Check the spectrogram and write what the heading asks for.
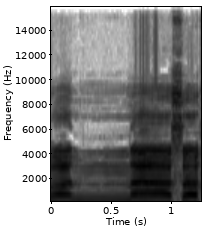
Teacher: نون مشدد پر غنہ کریں گے، آواز ناک میں چھپائیں گے · سین میں سیٹی کی آواز پیدا کریں گے ، سین کو باریک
